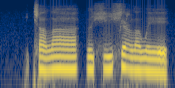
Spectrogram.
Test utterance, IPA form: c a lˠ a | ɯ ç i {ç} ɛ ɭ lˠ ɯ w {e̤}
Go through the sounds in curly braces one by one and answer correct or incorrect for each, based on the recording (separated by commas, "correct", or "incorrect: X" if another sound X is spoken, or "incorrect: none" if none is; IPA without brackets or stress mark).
correct, incorrect: e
